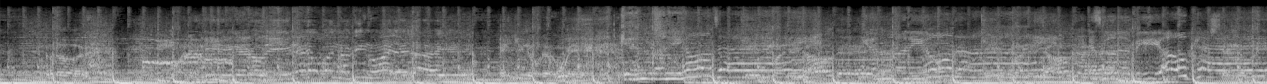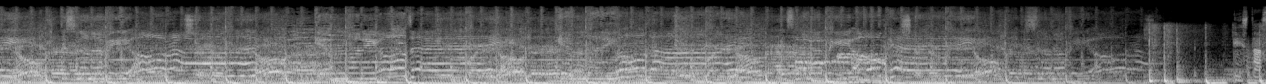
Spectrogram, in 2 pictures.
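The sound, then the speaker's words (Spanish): A loud, upbeat pop song with a steady beat and layered instruments plays continuously with no talking during a break on the radio program A la Una with Salvador García Soto, then cuts off abruptly near the end. “Voy a la pausa y regreso, lo dejo con música, música que llama al dinero.”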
